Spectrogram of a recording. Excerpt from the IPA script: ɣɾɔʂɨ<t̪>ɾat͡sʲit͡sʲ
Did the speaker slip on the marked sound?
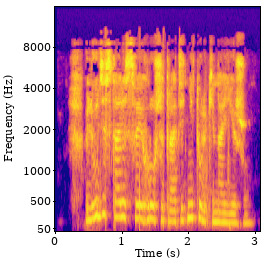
no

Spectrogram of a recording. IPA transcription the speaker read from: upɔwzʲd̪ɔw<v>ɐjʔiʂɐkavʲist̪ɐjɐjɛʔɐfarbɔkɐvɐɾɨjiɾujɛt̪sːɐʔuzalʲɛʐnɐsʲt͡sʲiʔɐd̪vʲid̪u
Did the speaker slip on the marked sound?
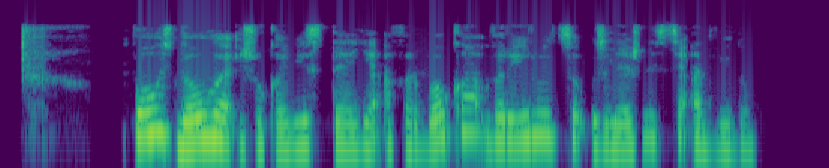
yes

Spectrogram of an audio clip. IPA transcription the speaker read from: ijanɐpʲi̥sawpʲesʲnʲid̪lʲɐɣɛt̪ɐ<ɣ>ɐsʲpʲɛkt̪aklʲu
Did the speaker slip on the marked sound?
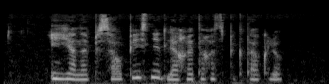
no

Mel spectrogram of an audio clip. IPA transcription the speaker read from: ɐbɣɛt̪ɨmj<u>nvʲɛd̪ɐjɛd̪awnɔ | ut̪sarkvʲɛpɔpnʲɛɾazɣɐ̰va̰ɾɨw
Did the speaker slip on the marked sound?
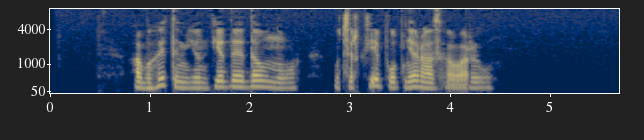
yes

